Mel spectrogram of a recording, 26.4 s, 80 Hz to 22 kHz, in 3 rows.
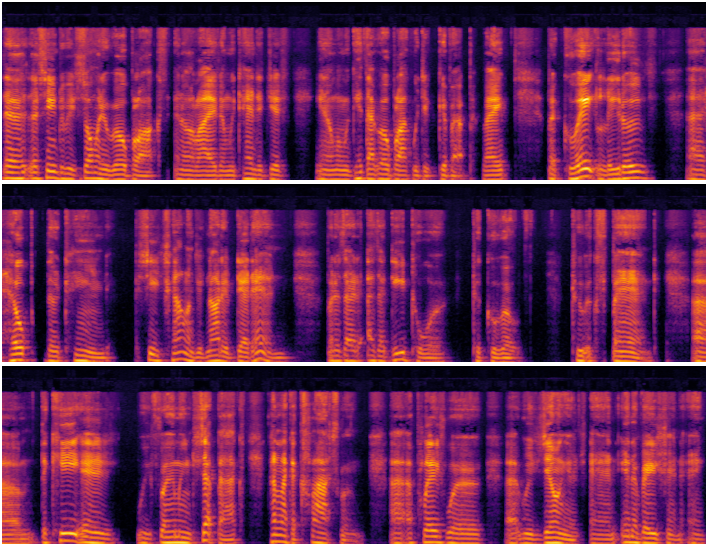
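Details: Adult man born with very severe to profound (about 90%) hearing loss, congenital onset, with over 13 years of speech therapy; real, not acted; deaf speech (hearing-loss accent).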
